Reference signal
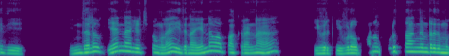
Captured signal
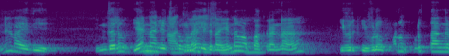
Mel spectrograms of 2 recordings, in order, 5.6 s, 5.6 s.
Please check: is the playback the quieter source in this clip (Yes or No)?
No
